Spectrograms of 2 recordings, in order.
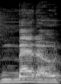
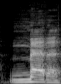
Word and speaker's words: Meadow: would think it was Meadow Texas but of course all the people from West Texas know it's pronounced meta Texas and that's where the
